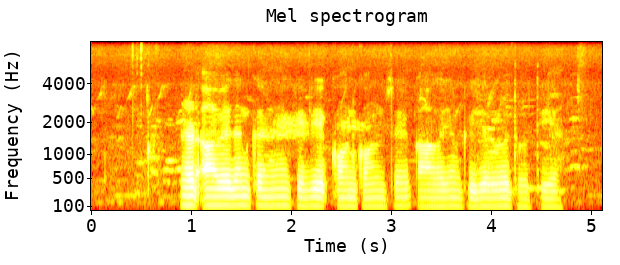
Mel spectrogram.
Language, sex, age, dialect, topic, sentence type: Hindi, male, 18-24, Kanauji Braj Bhasha, banking, question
